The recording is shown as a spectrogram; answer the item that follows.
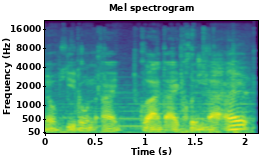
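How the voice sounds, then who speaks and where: Gravelly low-voiced Scottish streamer. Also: male voice, big pitch swings, normal speed, a little mellow, soft background music. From Scotland. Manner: chatty, swears freely, banters with chat. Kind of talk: casual gameplay commentary.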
